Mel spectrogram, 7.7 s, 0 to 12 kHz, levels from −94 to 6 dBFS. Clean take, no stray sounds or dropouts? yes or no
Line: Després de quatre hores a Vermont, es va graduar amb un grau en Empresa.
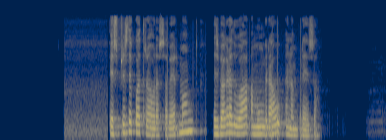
yes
